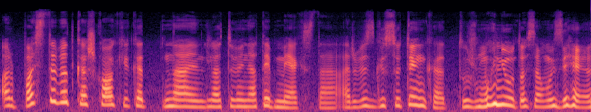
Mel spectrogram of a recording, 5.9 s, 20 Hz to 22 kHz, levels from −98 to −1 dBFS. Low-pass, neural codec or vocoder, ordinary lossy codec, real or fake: 14.4 kHz; none; Opus, 64 kbps; real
